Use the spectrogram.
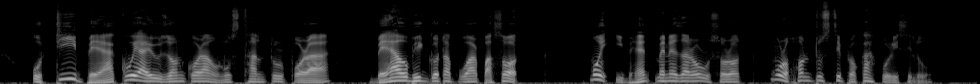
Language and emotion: Assamese, disgusted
